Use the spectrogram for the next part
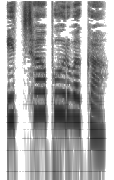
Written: ಇಚ್ಛಾಪೂರ್ವಕ

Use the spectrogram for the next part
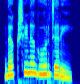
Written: ದಕ್ಷಿಣಘೂರ್ಜರಿ

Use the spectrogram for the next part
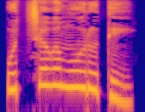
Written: ಉಚ್ಚವಮೂರುತಿ

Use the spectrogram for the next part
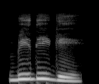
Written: ಬಿತ್ತಿಗೆ

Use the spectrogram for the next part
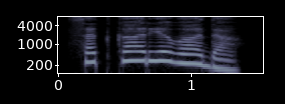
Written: ಸತ್ಕಾರ್ಯವಾದ

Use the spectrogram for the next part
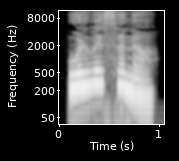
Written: ಒಳ್ವೆಸನ

